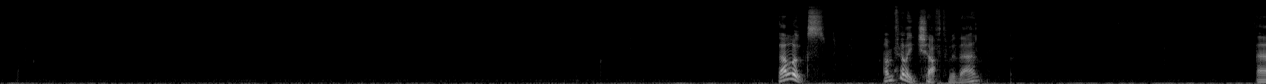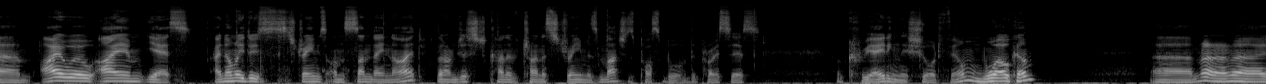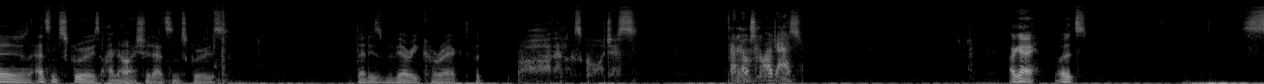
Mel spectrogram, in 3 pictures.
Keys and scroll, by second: 9.4 Tab, 15.5 ctrl+z, 18.7 ctrl+b, 20.5 z, 21.7 Tab, 27.5 space, 35.1 ctrl+s.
